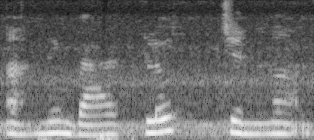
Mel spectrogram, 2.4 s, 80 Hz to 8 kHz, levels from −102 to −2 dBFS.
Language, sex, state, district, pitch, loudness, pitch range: Telugu, female, Andhra Pradesh, Sri Satya Sai, 220 Hz, -14 LUFS, 215-240 Hz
